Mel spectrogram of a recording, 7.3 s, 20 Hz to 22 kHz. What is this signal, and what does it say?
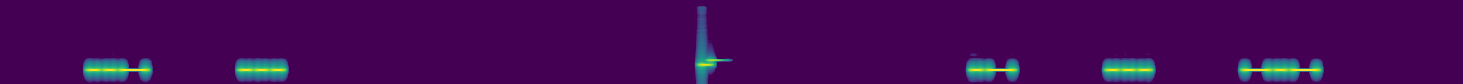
Morse code, heard as a keyed tone, about 30 wpm, spaced as for 14 wpm, 700 Hz. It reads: US ASK
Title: 4x Character Spacing - Top 300 Words - 30wpm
